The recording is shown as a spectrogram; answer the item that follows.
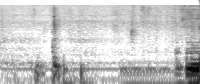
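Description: Electric archtop guitar: a low note rings quietly from just over a second in, then louder plucked notes near the end.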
